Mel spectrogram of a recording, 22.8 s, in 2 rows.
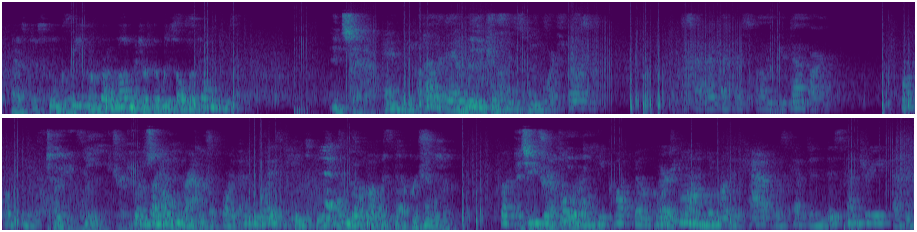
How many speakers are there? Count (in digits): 5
